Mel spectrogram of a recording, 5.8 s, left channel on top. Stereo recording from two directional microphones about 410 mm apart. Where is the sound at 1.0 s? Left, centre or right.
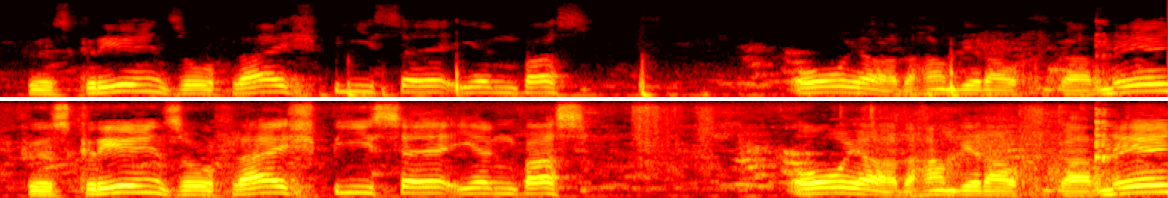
Right.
